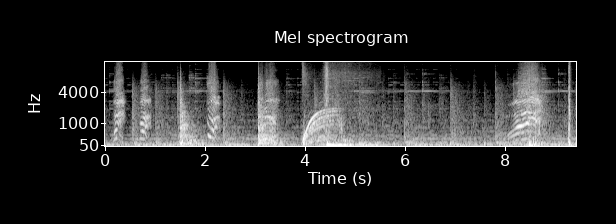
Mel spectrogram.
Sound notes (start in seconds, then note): 0.1 fighting sounds; 3.2 mystical sound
